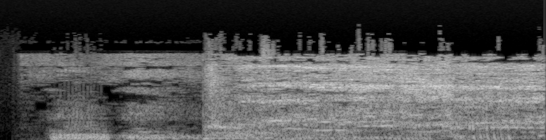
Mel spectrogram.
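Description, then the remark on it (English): A woman snoring while going to sleep: a loud, rough snore drones on for several seconds, a low raspy rumble that swells and thickens partway through, almost like a growl, with no talking. “I guess she's snoring.”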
